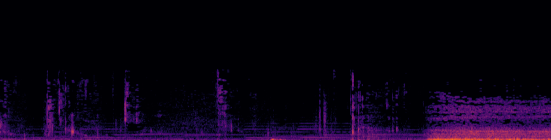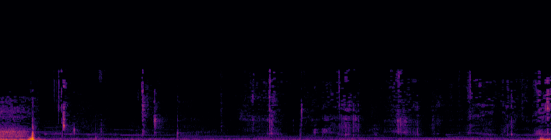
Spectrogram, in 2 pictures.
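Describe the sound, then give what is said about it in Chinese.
Someone bites into winter jujubes with one loud, crisp crunch lasting about a second. Scattered quieter chewing clicks and soft mouth noises come before and after it. “我才没有偷吃呢，我在吃冬枣啊，还没有偷吃啊，人家光明正大的吃好不好？”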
